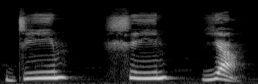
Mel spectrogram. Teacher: واسط زبان یعنی زبان کے بیچ کا حصہ، زبان کے بیچ کا حصہ اوپر کی طرف، یہاں پر دیکھ رہے ہوگے اوپر کی طرف تالو پر لگنے سے حرف شجریہ ادا ہوتا ہے، جیم شین یا، یعنی جو زبان کا بیچ کا حصہ ہوتا ہے اوپر کی طرف، یہاں پر دکھ رہا ہوگا آپ کو، اوپر کی طرف لگنے سے یہ 3 حروف ادا ہوتے ہیں، جیم شین یا۔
